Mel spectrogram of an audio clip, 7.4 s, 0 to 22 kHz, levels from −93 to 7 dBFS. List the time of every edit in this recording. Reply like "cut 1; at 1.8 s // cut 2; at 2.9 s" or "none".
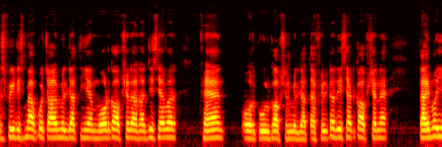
none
